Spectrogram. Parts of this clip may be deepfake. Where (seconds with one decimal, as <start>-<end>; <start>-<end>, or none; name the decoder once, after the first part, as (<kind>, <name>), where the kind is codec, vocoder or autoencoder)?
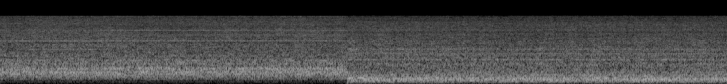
none

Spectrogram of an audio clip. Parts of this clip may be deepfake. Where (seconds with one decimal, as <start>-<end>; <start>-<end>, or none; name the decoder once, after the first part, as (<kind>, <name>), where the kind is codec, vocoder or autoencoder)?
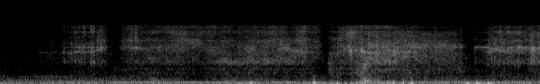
1.4-4.2 (codec, SNAC)

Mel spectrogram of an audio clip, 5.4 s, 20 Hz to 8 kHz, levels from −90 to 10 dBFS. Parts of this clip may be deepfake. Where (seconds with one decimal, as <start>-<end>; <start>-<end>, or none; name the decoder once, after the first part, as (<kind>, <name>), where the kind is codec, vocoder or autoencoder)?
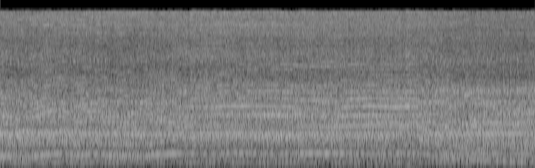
1.3-1.9 (codec, SNAC)

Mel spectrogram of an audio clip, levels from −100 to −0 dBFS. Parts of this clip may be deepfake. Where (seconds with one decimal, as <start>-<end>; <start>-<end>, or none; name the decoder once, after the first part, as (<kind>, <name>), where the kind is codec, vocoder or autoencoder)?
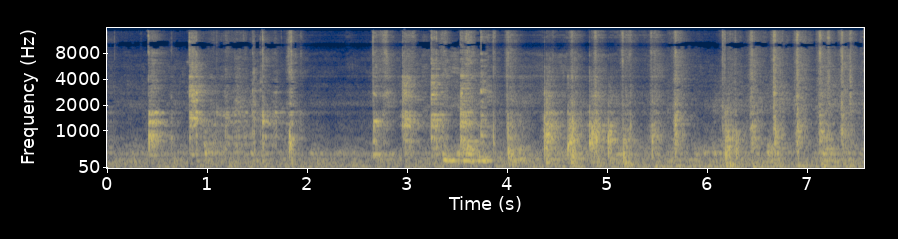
1.9-3.1 (codec, SNAC); 3.8-5.6

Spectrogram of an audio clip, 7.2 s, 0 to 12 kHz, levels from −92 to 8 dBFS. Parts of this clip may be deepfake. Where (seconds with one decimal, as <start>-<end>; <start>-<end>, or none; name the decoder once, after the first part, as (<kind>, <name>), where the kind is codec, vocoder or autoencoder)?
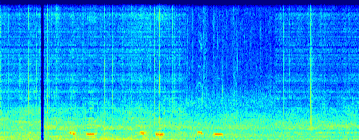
0.0-3.7 (codec, SNAC); 5.5-7.2

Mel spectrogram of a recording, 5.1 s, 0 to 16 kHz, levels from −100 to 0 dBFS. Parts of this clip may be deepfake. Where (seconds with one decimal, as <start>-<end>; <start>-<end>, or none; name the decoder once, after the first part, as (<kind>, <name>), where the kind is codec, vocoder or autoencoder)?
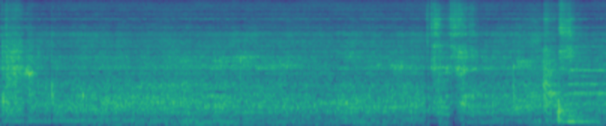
0.0-5.1 (codec, SNAC)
